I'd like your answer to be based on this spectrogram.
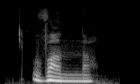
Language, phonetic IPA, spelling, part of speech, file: Russian, [ˈvanːə], ванна, noun, Ru-ванна.ogg
- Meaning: bath, bathtub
